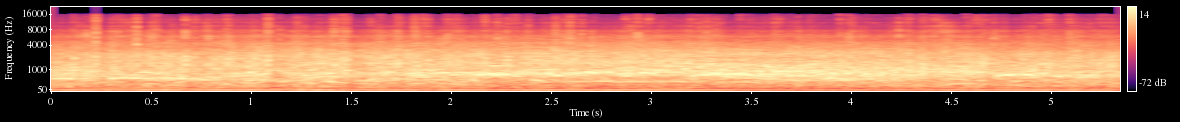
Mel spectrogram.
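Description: A large crowd cheers and chants loudly in an echoing arena.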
